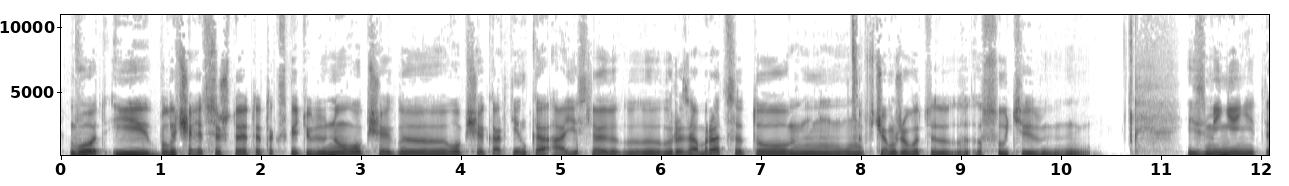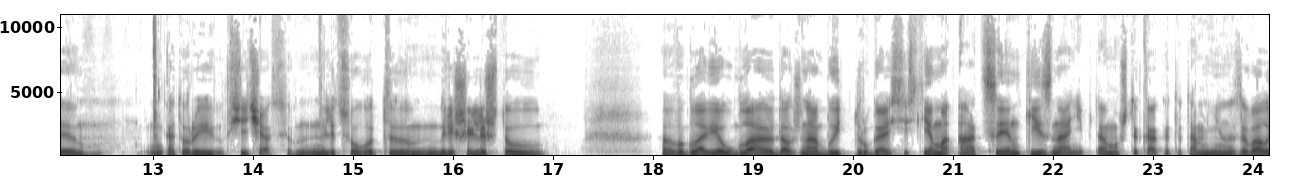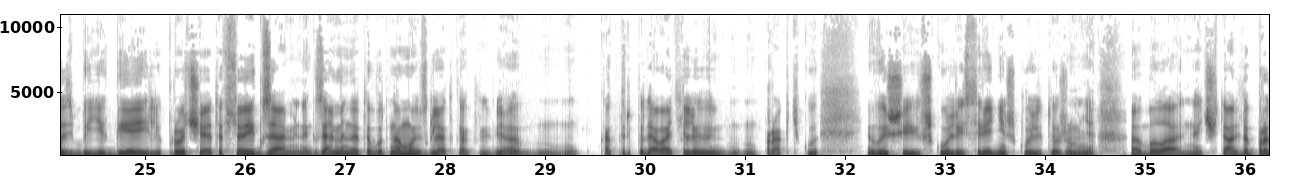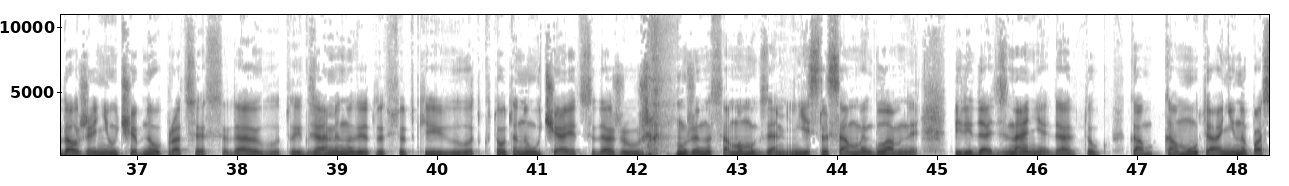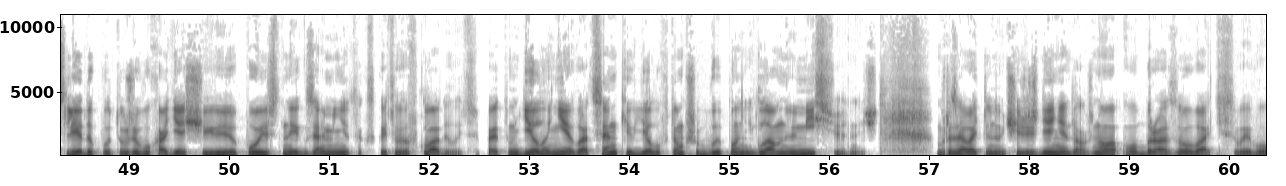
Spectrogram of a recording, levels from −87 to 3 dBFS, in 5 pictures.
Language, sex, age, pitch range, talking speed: Russian, male, 50-69, 85-115 Hz, 130 wpm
